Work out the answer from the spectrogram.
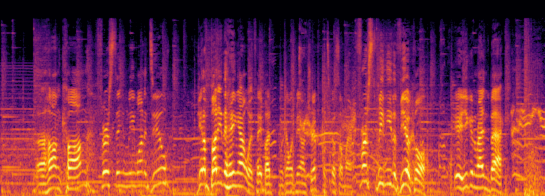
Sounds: speech, music

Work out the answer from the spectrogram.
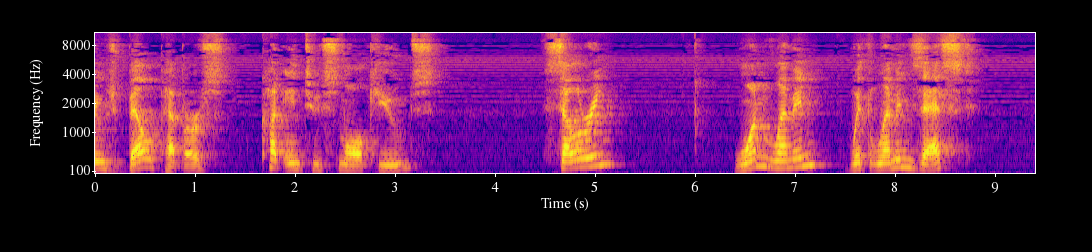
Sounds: speech

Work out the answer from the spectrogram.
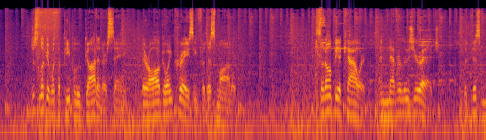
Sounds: speech, music

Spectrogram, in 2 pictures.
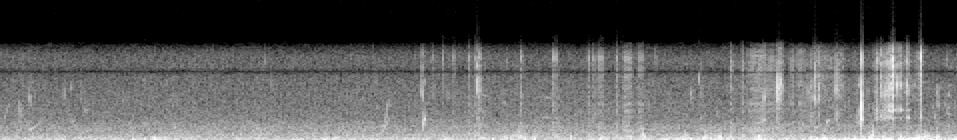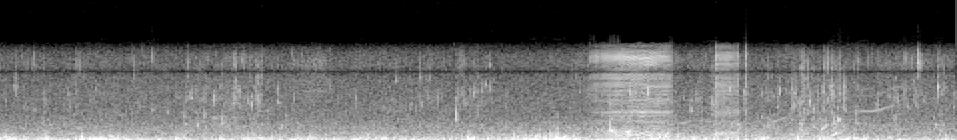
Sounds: vehicle, water vehicle

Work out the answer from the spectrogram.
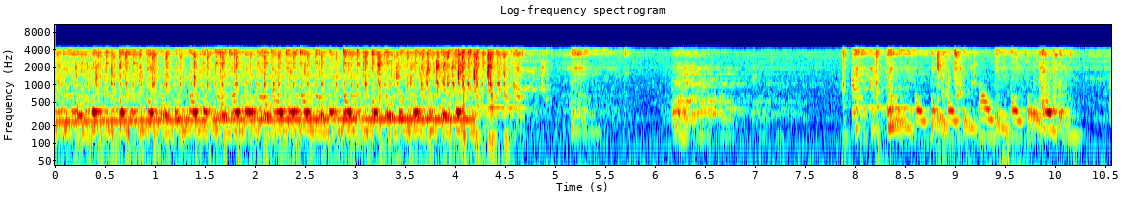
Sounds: music

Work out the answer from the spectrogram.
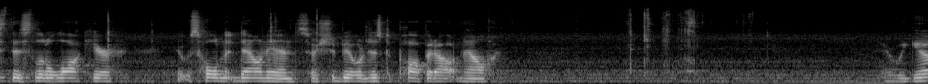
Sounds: speech

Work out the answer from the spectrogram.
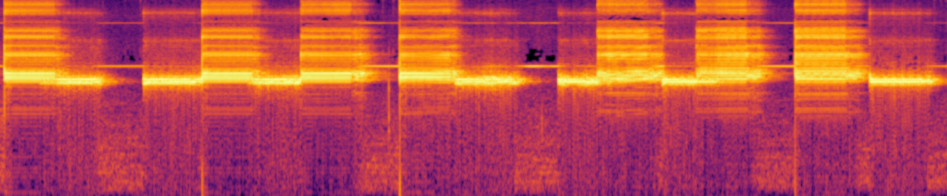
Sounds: smoke detector, fire alarm

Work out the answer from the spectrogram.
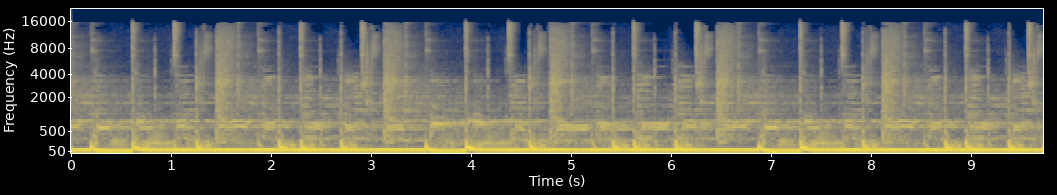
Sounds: music

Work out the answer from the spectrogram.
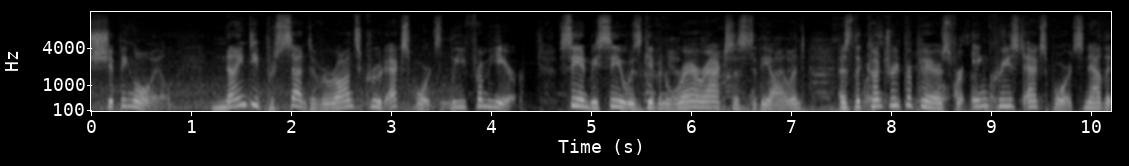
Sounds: speech

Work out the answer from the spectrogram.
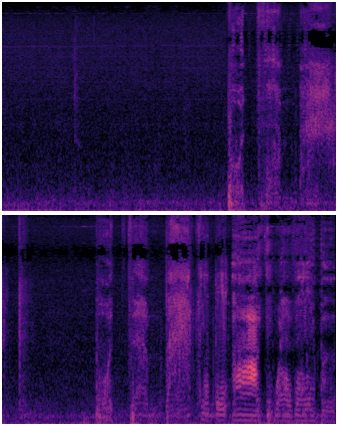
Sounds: sound effect

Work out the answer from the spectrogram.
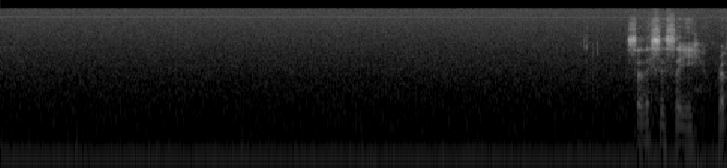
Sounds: outside, rural or natural, silence, speech

